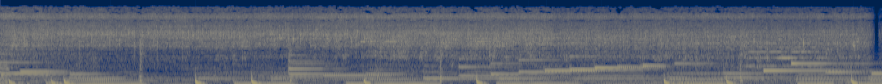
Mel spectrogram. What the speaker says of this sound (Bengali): মাছটা ভেজে নেওয়ার জন্য আমি এখানে নিয়েছি সাদা তেল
